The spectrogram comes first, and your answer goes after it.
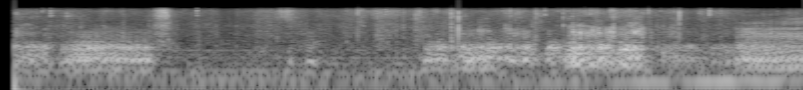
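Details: Puppies growling while playing tug with each other: a steady rough, noisy growl runs throughout with brief sharper snarls, and small knocks and scuffling are also heard.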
